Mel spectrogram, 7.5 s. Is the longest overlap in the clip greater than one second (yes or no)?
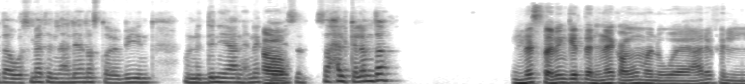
no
